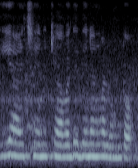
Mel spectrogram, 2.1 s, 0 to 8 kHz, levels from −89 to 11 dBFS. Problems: constant background noise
